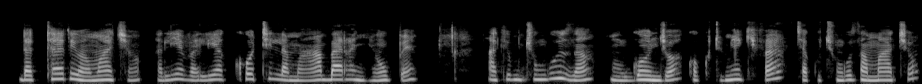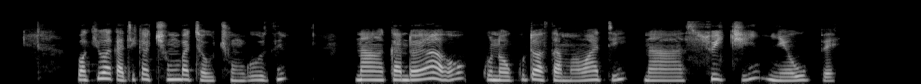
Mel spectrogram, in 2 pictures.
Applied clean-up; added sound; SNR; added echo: none; none; none; none.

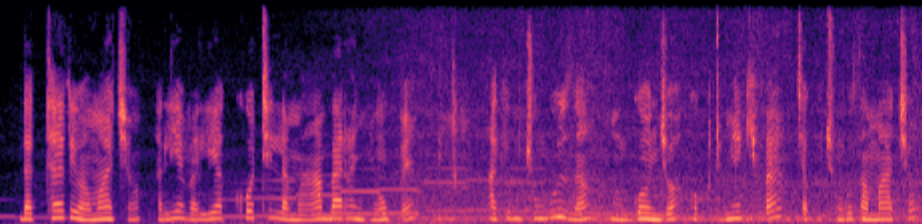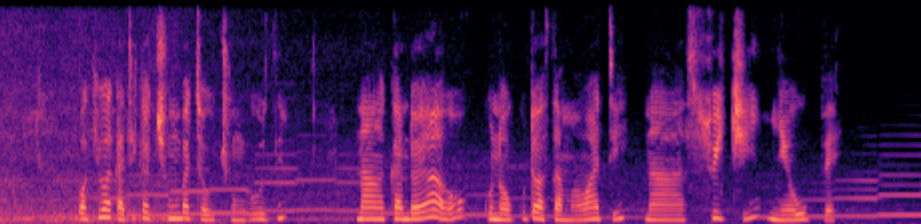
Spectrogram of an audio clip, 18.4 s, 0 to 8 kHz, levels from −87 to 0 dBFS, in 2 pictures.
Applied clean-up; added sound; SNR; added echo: none; Wind instrument, woodwind instrument + Train; 13 dB; none.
